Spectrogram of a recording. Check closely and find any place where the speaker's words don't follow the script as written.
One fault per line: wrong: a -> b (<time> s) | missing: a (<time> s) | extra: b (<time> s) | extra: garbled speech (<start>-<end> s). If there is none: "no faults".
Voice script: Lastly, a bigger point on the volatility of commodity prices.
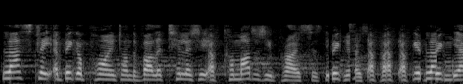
extra: garbled speech (3.3-4.5 s)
